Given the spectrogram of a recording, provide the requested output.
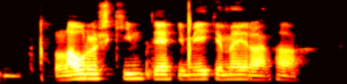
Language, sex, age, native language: Icelandic, male, 15, Icelandic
